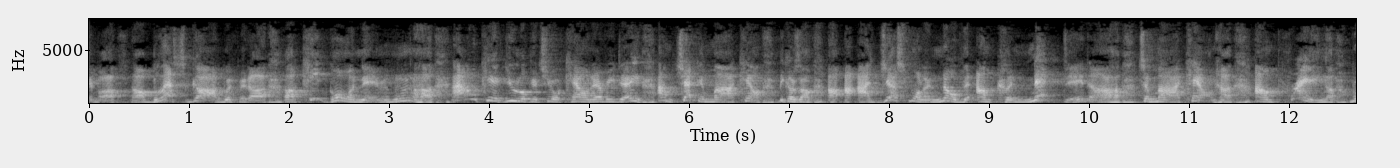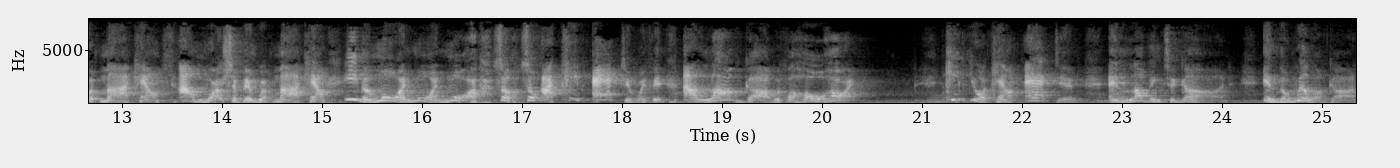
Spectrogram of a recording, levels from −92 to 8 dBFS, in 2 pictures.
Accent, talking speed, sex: American, 200 wpm, male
